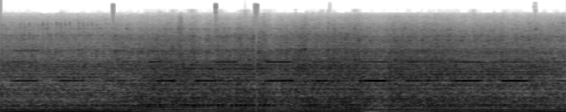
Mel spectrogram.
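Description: A tractor trailer backing up, its reversing alarm beeping steadily in an even repeating rhythm over a loud idling diesel engine rumble close by.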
